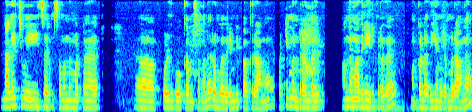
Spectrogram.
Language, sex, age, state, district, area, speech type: Tamil, female, 45-60, Tamil Nadu, Thanjavur, rural, spontaneous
